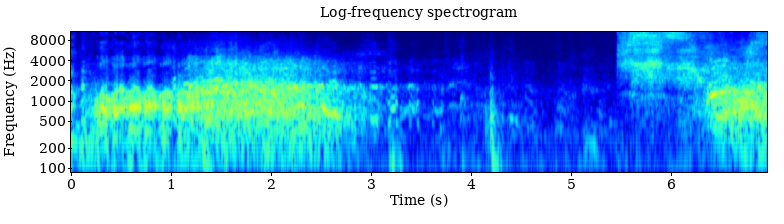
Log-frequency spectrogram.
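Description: Studio audience laughing at the punchline; the laughter is loudest for the first couple of seconds, then dies away. It swells again about five and a half seconds in, together with a hiss.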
